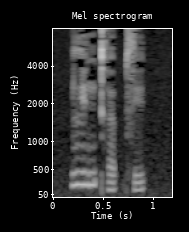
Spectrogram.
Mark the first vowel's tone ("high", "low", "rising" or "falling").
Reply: high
